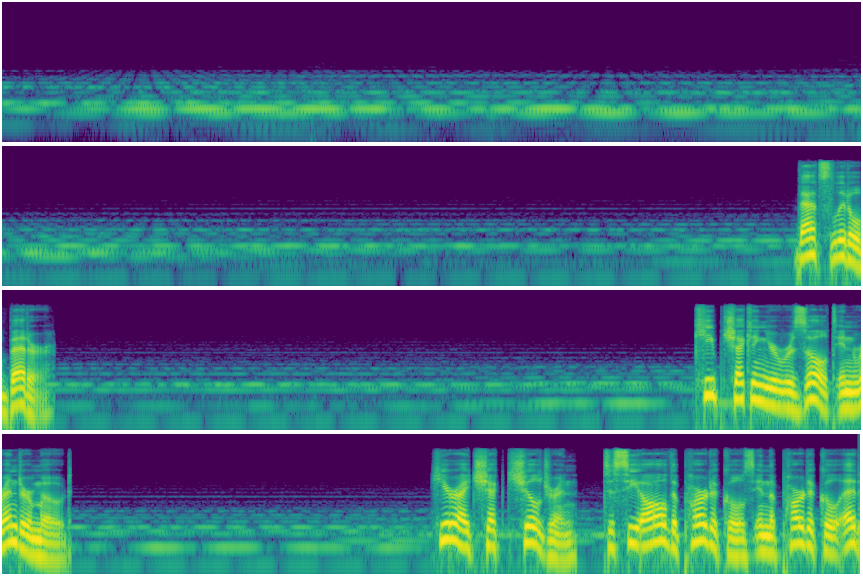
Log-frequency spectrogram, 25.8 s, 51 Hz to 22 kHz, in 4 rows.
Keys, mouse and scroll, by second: 0.4 f, 0.7 f, 0.9-1.4 drag, 1.7 f, 2.6 ctrl+z, 2.8 f, 3.5-5.7 drag, 4.7 ctrl+z, 6.4-10.2 drag, 8.9 z, 9.6 alt+a, 12.4 alt+a, 12.4 alt+a, 16.3-17.6 drag, 16.9 alt+a, 17.0 z, 20.1 n, 21.0 n, 23.3 n, 23.8 f, 24.4 f, 25.5 f.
